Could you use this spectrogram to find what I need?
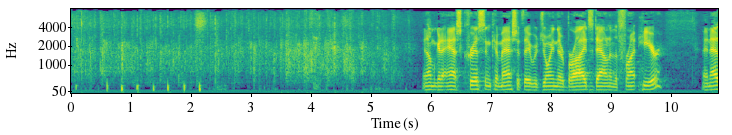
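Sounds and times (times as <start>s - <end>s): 
people clapping: 0.0s - 5.8s
speech: 5.9s - 10.7s.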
